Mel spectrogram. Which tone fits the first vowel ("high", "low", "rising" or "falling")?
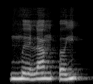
low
